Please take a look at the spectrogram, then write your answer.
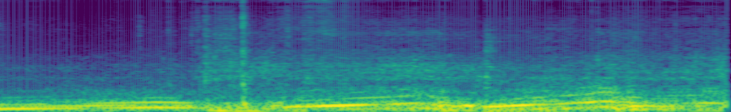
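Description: A drift car's engine revs continuously as the throttle is held and released, the pitch rising and falling in repeated sweeps over a steady low rumble, close and loud with no talk.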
